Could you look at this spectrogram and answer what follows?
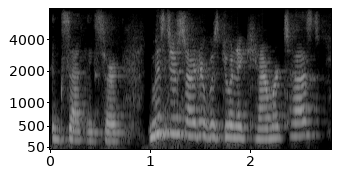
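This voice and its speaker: A woman's voice: fairly high pitch, lively intonation, brisk, natural voice. A woman playing a precocious, eager young production assistant in a screenplay read. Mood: matter-of-fact. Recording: dull lo-fi online call audio.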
